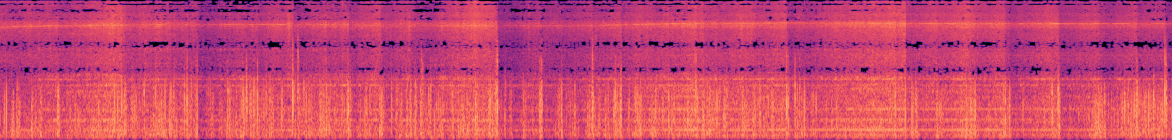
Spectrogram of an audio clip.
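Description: Motorboat engine running steadily under way, a constant hum, over the rush of water churning in the wake, with wind buffeting the microphone.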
